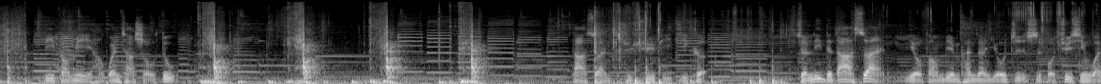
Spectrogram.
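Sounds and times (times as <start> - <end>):
knife chopping an onion into large chunks: 0.0 - 0.8, 2.0 - 5.2, 5.9 - 8.8
speech: 0.4 - 2.4, 5.8 - 7.2, 8.0 - 10.9.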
